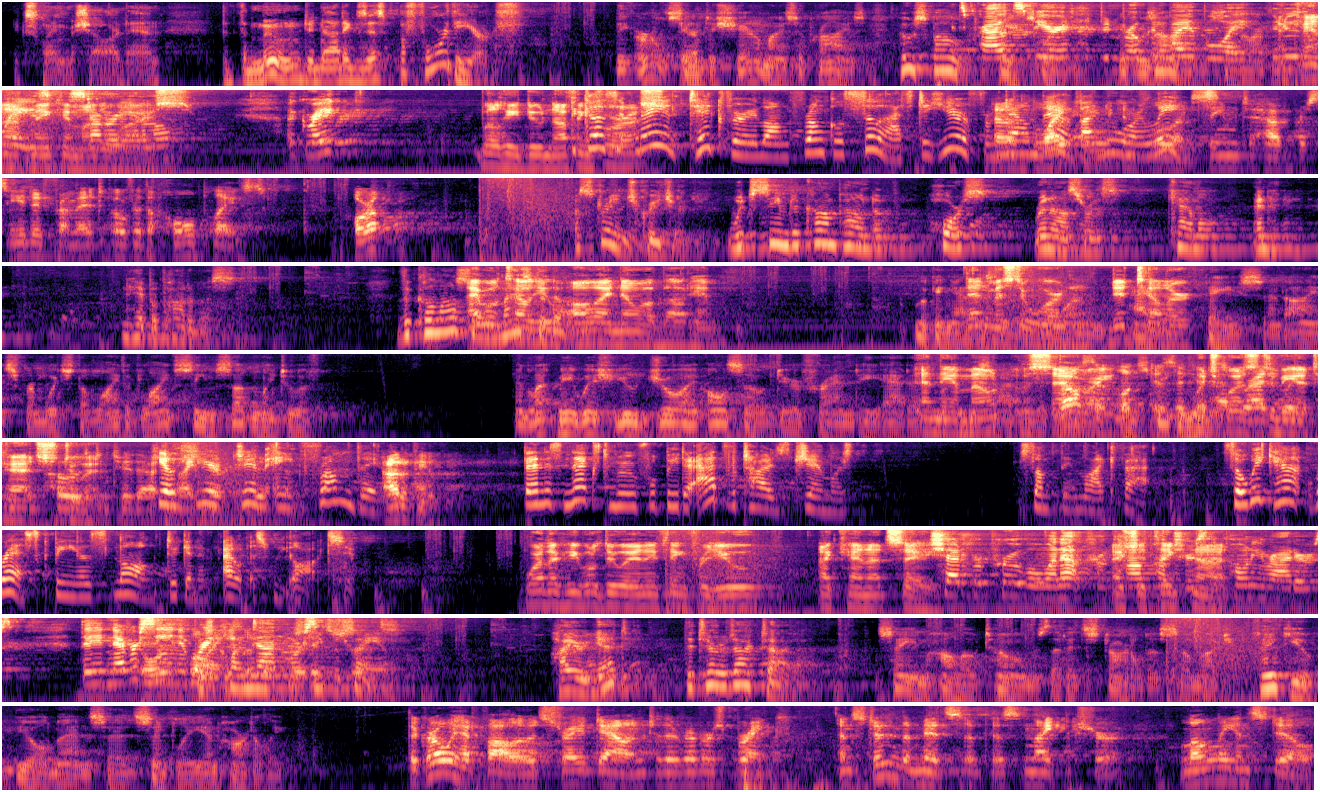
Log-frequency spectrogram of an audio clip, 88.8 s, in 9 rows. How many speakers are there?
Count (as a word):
seven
